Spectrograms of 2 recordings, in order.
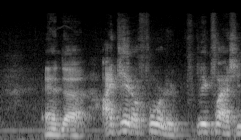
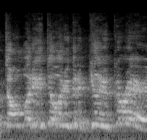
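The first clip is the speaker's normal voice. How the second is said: high, alarmed warning voice; mock-panicked friends pleading; squeaky alarmed mock warning. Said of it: "and they go".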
